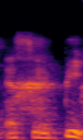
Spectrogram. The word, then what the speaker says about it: SAP: based company in Germany in Germany whatever the sap is there we should not pronounce it this sap as sap why because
